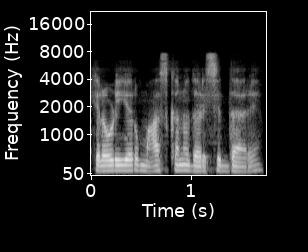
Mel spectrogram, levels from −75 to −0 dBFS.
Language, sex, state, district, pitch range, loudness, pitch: Kannada, male, Karnataka, Koppal, 115-130 Hz, -17 LUFS, 125 Hz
